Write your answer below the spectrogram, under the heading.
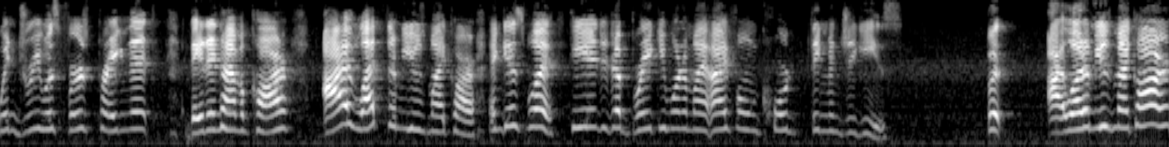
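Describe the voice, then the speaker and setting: With a bright, sharp tone, the speaker raises and projects the voice. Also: woman, extremely high pitch for a woman, ordinary pitch variation, moderate pace. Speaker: vlogger. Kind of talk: personal diary vlog. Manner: loud; emotional, rambling.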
